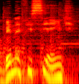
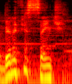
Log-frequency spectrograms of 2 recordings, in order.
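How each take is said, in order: First: An extra 'i' sound comes before '-cente'. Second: No 'i' sound comes before '-cente'. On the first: The speaker calls it wrong. "Jameson fala beneficente" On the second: The speaker calls it right. "o correto é beneficente, sem o i"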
